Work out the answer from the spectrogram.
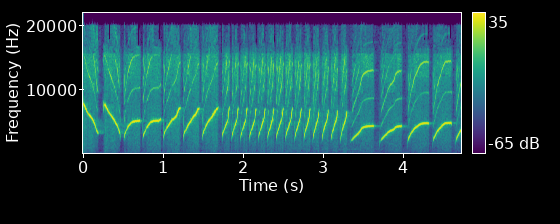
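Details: Canary master song for training young birds to learn ngriwik sounds: curving falling-then-rising whistles, a rapid rattling burst of short high notes, then slower upward-swooping whistled phrases, clear and loud throughout.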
